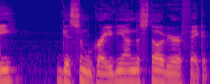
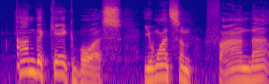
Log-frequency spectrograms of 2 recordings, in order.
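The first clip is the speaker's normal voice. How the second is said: booming, slow, drawn-out fake Italian accent; 5 semitones higher, 9 dB louder than usual. Ranting about the Cake Boss, mocking him: Cake Boss impression. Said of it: "That dude is the fakest Italian".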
